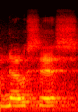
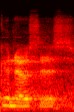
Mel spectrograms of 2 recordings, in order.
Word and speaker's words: gnosis: attainment of special knowledge they call it gnosis or gnosis when i put in the greek pronunciation of it over faith and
